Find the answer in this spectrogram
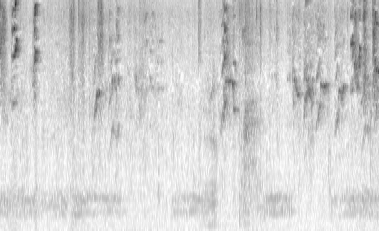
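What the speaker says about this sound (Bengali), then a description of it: "ফেন্সি পায়রা বলতে আমি শুধু লক্কা পায়রাই যা আছে" Fancy lakka pigeons, white and black, flap their wings and coo nearby during a morning feeding, with repeated wing bursts and rustling scuffles over a soft, steady cooing murmur.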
